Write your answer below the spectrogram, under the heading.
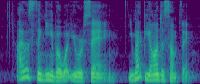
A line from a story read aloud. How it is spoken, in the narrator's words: said Kennedy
